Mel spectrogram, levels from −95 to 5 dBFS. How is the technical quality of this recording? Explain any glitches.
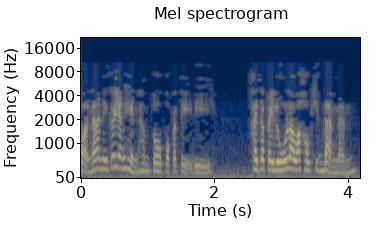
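The recording is degraded throughout by WMA compression, which is likely the cause of the whole clip's coloured, smeared quality. A transform codec of this kind works on long blocks, so the quantisation noise from coarse coding spreads across tens of milliseconds around each sound, and weak spectral lines are dropped outright. Here the damage is heavy: nothing remains above 10.4 kHz, consistent with a bitrate around 24 kbps. The speech rings and sounds washy, with a hiss that swells and fades along with it.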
